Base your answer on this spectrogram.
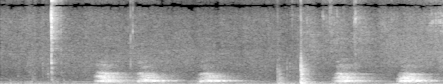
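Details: Poodle mix dog on the grooming table barks steadily, about one bark every half second, interrupted by a couple of sharp knocks or clacks.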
